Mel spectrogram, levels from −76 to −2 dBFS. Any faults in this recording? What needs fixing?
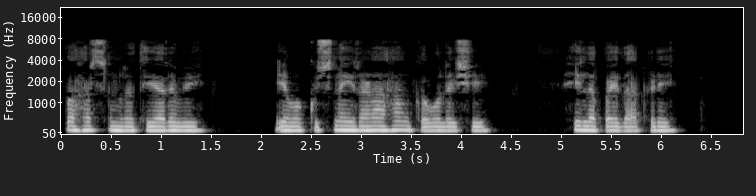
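Throughout, the speech sounds rough and grainy, with noise between harmonics and nothing above 7.8 kHz, likely heavy low-delay AAC compression (AAC-ELD) at around 16 kbps. Unlike a plain low-pass, the harmonics themselves are smeared. Raise the bitrate or use a longer-frame codec.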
